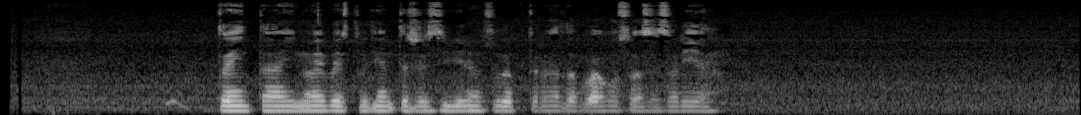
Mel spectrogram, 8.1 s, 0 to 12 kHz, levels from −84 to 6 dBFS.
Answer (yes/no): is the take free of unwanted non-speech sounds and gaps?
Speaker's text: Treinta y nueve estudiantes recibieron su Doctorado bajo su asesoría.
yes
